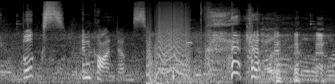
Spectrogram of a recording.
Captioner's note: record scratches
